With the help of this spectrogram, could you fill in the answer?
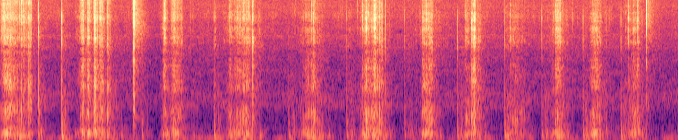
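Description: A metal dip pen nib is scratched rapidly across a flat sheet of white drawing paper in dense hatching. Short, bright scratchy strokes repeat in quick bursts, each with a soft low rub underneath and almost no ring.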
